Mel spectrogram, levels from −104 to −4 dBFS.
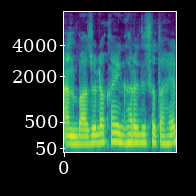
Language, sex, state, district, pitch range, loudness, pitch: Marathi, male, Maharashtra, Solapur, 125-140 Hz, -15 LUFS, 135 Hz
